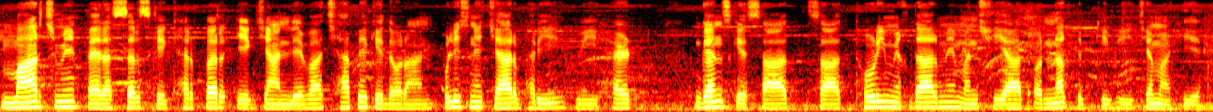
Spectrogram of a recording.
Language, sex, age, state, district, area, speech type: Urdu, male, 30-45, Uttar Pradesh, Lucknow, rural, read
